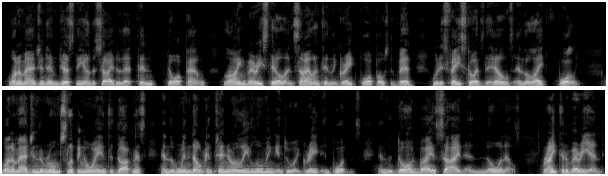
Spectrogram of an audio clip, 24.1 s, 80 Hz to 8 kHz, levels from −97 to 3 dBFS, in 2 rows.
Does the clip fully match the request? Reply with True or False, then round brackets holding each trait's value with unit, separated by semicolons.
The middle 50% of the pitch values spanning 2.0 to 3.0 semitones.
True (2.4 semitones)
